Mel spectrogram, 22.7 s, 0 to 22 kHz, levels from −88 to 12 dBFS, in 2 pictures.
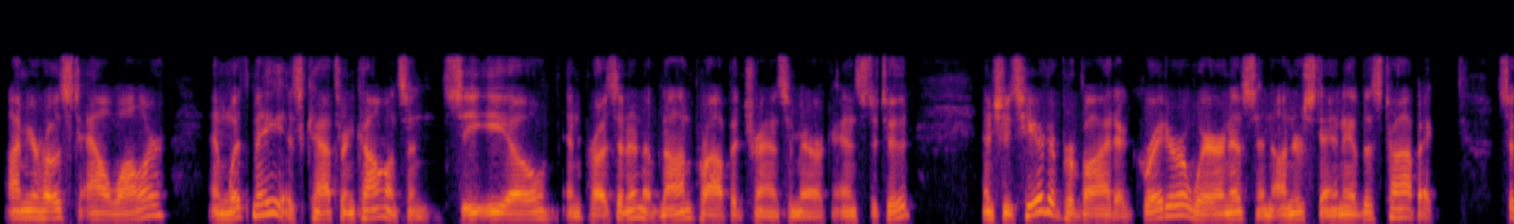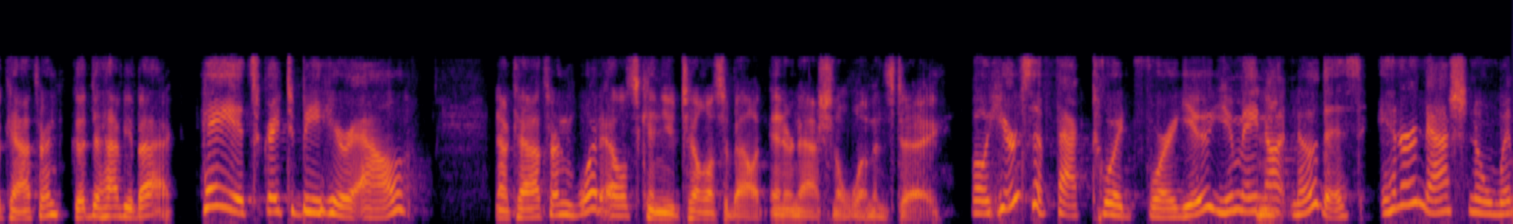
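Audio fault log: throughout: Speex codec. The speech is plainly hoarse and noisy because the CELP coder has too few bits for the excitation, which fits a bitrate near 17 kbps. Nothing is heard above 7.7 kHz. A rasping hoarseness, not swirling or warbling tones, separates it from transform codecs.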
